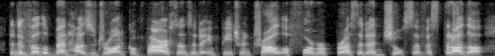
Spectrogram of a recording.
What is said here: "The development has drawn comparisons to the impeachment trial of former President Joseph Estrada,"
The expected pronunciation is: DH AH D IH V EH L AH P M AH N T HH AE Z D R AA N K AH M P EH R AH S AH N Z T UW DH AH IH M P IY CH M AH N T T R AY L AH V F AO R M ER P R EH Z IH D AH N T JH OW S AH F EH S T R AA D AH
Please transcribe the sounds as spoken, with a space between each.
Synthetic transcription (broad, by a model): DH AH D IH V EH L AH P M AH N T HH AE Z D R AA N K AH M P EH R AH S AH N T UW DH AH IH M P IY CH M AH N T T R AY L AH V F AO R M ER P R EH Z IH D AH N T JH OW S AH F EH S T R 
